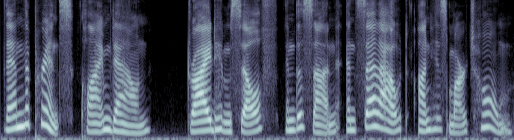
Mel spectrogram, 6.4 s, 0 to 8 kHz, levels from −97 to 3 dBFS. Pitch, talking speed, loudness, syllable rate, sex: 215 Hz, 160 wpm, -20 LUFS, 3.6 syllables/s, female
